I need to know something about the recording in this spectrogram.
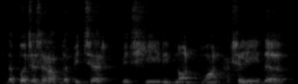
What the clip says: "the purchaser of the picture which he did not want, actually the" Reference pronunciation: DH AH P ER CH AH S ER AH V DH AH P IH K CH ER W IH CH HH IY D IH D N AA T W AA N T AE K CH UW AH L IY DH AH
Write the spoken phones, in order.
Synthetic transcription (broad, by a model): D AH P ER CH AH S ER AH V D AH P IH K CH ER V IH CH HH IY D IH D N AA T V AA N T AE K CH UW AH L IY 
